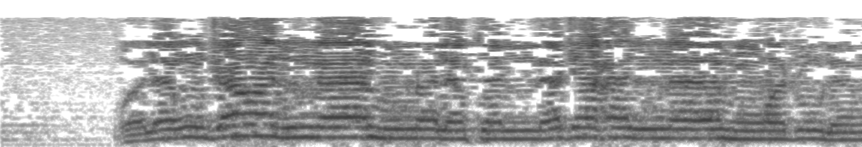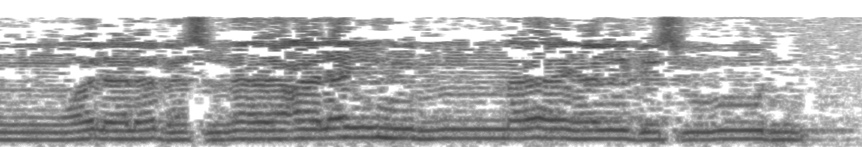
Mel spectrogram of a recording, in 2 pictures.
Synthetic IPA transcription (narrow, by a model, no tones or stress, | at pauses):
wʔalawd͡ʒaʕalnaːɦʊmalakaːad͡ʒaʕalnaːɦʊɾˤɑd͡ʒʊlan | walalabasnaːʕalajhɪmːaːjalbɪsuːn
